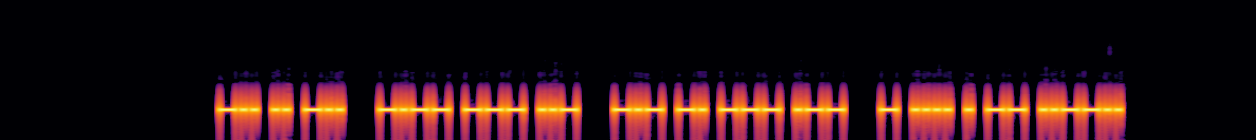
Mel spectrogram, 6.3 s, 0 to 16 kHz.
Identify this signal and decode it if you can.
Morse code, heard as a keyed tone, about 44 wpm, 700 Hz. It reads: DID YOU KNOW THEM?
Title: Sentences from Top 100 Words 45wpm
